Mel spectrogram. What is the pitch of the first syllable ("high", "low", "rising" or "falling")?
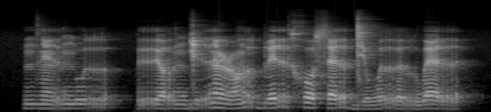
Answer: low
